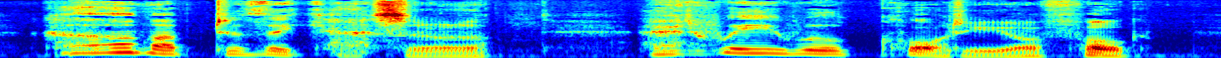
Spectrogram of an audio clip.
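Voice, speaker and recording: The sound is dry and close with no echo as a man does a put-on character voice at a fairly high pitch and a moderate pace. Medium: read story. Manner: curt, menacing.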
